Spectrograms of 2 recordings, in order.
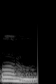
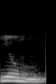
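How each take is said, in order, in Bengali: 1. সিলেবলটি সরাসরি একটি স্বরবর্ণ দিয়ে শুরু হয়। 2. সিলেবলটি 'y' ধ্বনি দিয়ে শুরু হয়। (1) "এখানে অনেকজনে ভুল করে উম, উম পড়া যাবে না" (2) "ইয়া মিম পেশ ইউম"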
